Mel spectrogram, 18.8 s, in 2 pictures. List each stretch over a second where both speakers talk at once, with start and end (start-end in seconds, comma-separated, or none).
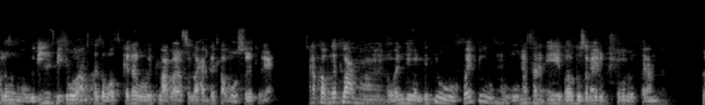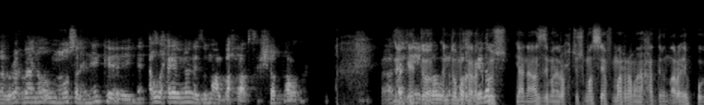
14.6-16.0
